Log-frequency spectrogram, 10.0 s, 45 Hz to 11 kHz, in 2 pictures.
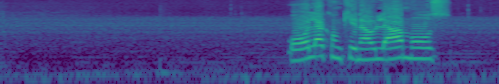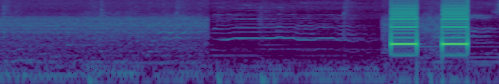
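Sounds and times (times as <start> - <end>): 
speech: 2.9 - 4.6
phone line beeps after a call drops: 8.9 - 9.7.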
